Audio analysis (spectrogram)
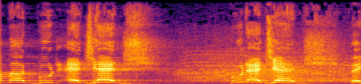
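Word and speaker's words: Buttigieg: you know why because nobody can pronounce his name nobody has any idea who Ned's it's they say say edge edge and he presides over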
